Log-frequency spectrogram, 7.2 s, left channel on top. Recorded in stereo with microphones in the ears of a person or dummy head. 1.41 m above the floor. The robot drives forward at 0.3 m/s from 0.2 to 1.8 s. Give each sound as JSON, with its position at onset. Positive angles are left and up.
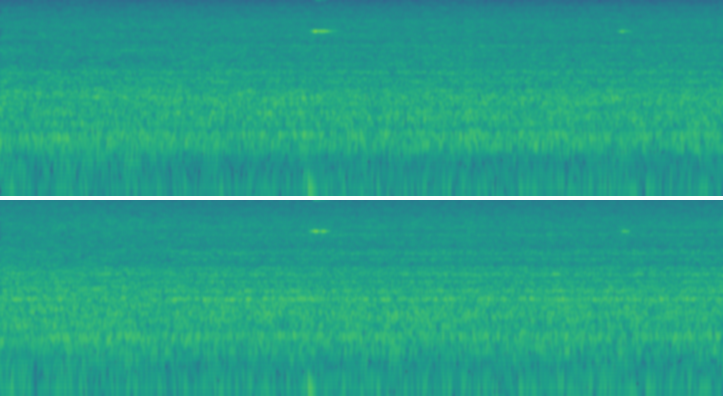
{"t": 0.0, "sound": "running water", "side_deg": -45, "distance_m": 1.0}
{"t": 3.0, "sound": "a squeak", "side_deg": 20, "distance_m": 2.5}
